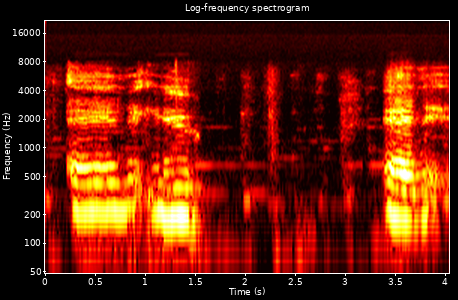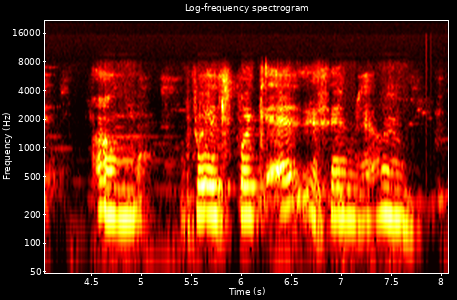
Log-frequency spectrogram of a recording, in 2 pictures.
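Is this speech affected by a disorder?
Yes: cerebral palsy; speech noticeably affected.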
